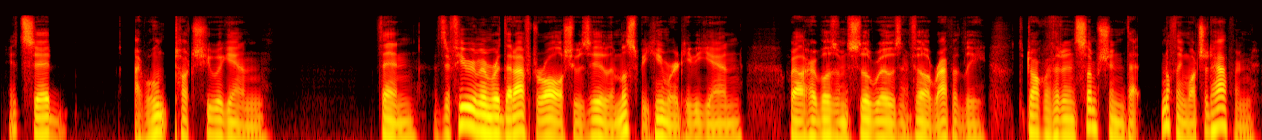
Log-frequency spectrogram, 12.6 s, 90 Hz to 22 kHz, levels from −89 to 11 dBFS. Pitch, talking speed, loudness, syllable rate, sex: 95 Hz, 195 wpm, -21 LUFS, 6.2 syllables/s, male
